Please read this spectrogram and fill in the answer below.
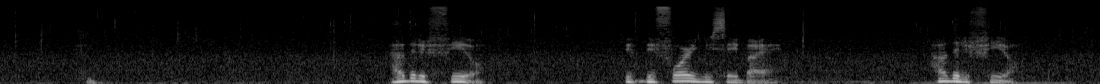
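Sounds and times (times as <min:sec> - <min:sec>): steady rain: 0:00.0 - 0:11.0
man speaking: 0:03.9 - 0:04.9, 0:06.3 - 0:07.8, 0:09.3 - 0:10.2.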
